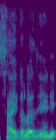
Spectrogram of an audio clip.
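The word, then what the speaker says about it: psychology: এটাকে বলা হচ্ছে সাই সো পি এখানে সাইলেন্ট এই পি টা হচ্ছে সাইলেন্ট সাই এই চল থেকে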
